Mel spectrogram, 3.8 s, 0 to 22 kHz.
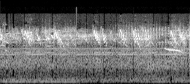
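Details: Osprey at its nest on a ranch with an early fish, morning of 30 April 2020 around 7 a.m.: a steady series of high, sharp chirps, a few each second, with slurred whistled notes and a faint constant hum underneath.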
